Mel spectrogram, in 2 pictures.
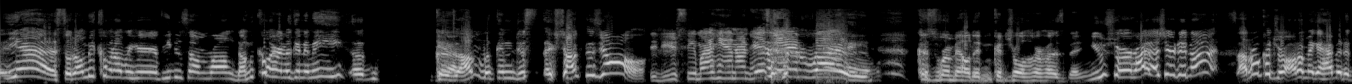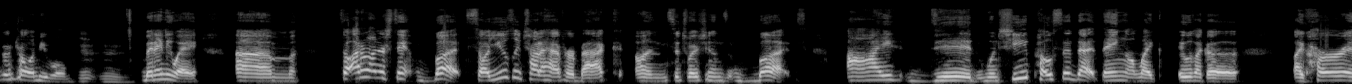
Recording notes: joining us in the car this week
